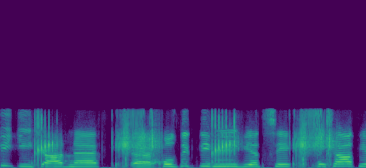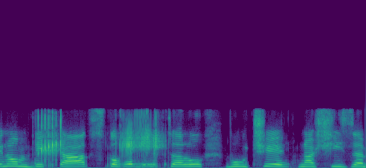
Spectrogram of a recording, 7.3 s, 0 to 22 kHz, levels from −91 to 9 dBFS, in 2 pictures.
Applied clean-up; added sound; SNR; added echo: neural diffusion model UNIVERSE++.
